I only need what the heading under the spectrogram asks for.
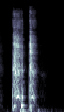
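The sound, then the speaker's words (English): Two short, soft coughs in quick succession, fairly quiet, made deliberately as a gentle cough while the person feels the movement of the body under their hands, followed by silence. “away from the microphone a little bit to do this, is just make a gentle cough.”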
